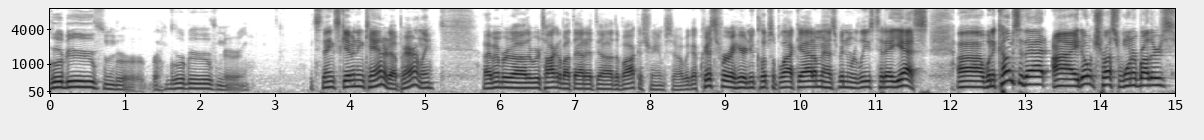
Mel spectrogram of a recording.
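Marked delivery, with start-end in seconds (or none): 0.0-2.6 deep, low, slow, drawn-out deliberate delivery. Greeting a viewer by name with an Alfred Hitchcock impression. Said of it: "my best, uh, Hitchcock impression".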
